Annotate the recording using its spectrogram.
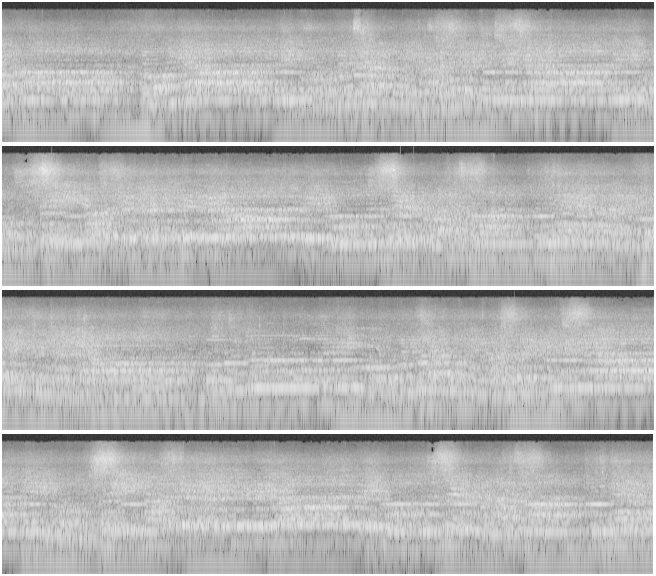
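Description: Congregation singing a song together over instrumental accompaniment, with a bass line stepping from note to note about once a second.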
